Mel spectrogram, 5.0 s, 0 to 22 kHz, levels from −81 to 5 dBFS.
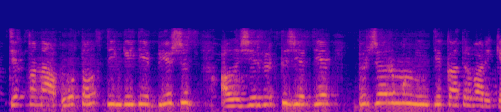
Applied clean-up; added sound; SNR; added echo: neural separator model SepFormer DNS4.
